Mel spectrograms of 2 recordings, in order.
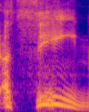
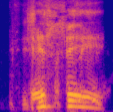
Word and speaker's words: Essene: But like, it's a scene. Like, this is like one of those basic terms that most people know. No, it's Essene.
